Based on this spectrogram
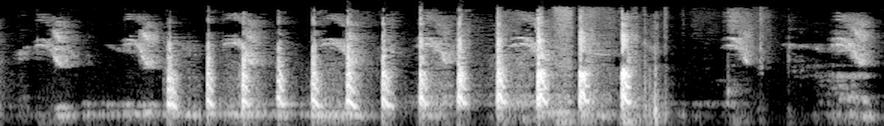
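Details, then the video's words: A pet Indian ringneck parrot that is starting to talk chatters in a quick run of about a dozen clipped, raspy, speech-like syllables, roughly five a second, ending in softer squeaks. "Talking Parrot"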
